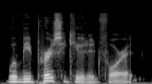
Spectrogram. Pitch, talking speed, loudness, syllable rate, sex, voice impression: 110 Hz, 195 wpm, -19 LUFS, 6.4 syllables/s, male, masculine, adult-like, tensed, powerful, bright, slightly soft, clear, cool, intellectual, calm, friendly, reassuring, wild, lively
